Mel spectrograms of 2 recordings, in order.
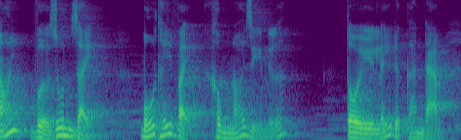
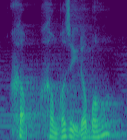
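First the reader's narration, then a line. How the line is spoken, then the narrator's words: Stammering. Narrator (Vietnamese): lắp bắp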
